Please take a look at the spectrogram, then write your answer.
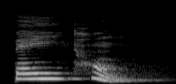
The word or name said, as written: beitong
